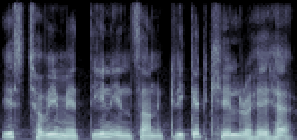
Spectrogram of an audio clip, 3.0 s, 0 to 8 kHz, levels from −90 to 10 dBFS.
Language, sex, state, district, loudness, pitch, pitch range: Hindi, male, Assam, Kamrup Metropolitan, -14 LUFS, 165 Hz, 145-185 Hz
